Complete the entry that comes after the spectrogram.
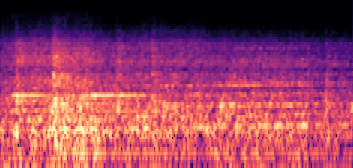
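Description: An S-Bahn commuter train rumbles steadily, a dense low roar with a faint whining tone above it and soft rail clatter, holding an even loudness throughout with no voices.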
